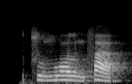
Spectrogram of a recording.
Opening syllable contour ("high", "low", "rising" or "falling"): low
